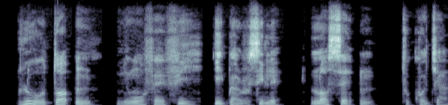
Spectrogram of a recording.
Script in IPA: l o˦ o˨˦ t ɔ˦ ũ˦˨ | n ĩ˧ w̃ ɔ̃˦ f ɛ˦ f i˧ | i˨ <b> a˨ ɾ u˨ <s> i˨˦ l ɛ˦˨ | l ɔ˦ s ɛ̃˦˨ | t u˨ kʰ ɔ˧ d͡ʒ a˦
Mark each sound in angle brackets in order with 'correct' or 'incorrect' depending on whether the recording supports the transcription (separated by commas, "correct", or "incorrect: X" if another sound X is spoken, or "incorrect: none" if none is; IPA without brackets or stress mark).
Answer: incorrect: ɡ͡b, correct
